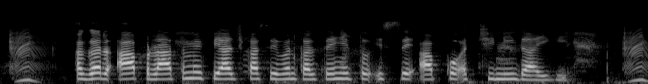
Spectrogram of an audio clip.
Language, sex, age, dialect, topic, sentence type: Hindi, female, 18-24, Kanauji Braj Bhasha, agriculture, statement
